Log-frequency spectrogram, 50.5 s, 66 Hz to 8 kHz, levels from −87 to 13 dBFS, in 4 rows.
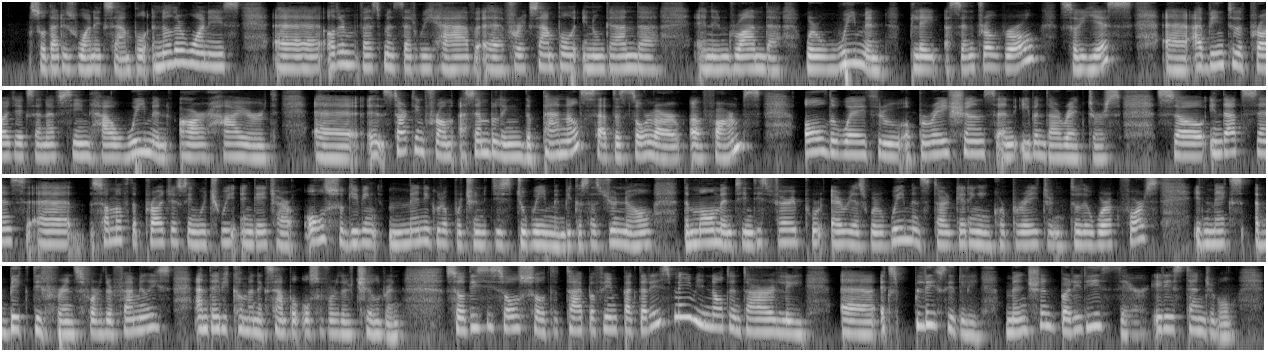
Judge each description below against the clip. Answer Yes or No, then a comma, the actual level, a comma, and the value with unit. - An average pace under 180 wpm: Yes, average, 170 wpm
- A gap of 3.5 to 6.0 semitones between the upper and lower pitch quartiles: No, average, 2.8 semitones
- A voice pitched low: No, high, 190 Hz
